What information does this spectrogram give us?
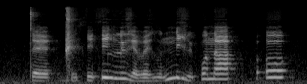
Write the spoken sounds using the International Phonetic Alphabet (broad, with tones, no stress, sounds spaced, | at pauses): t ɛ˩ | ɡ͡ǁ u˩ θ i˩ θ i˥ lː ʉ˥ ɣ ɛ˩ β ɛ˩ ɣ u˩ nː i˥ ɣ ʉ˩ p ɔ˥ n a˥ | ʔ ɔ˥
